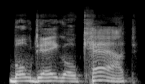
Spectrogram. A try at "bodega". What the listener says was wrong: Why do you say Bodego? Isn't it Bodega? When we did the dictionary the other day, had an A on the end of it.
